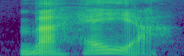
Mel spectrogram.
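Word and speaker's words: Mexia: Of course, the correct pronunciation of where they were is Mahia.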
